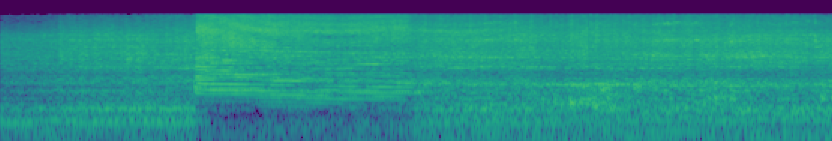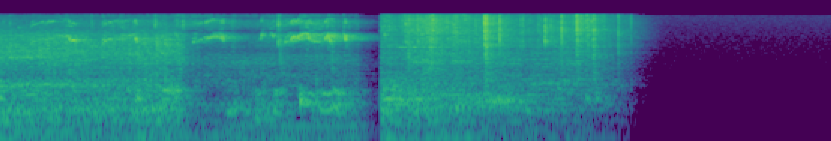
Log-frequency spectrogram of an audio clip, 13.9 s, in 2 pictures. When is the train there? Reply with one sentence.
You can hear the train from 0.0 to 8.4 s.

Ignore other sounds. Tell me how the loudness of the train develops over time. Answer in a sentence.
The volume of the train stays about the same.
